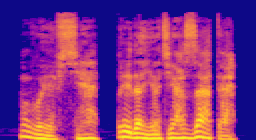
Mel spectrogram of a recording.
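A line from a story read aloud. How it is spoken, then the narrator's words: Hissing. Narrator (Russian): прошипел Искарал Прыщ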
